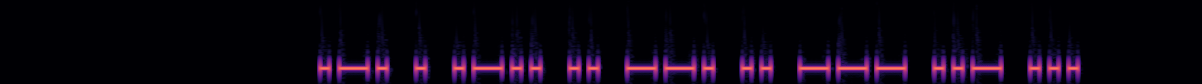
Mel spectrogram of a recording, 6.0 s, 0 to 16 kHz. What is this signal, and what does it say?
Morse code, heard as a keyed tone, about 25 wpm, 700 Hz. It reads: RELIGIOUS
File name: practice / 25wpm / 9 Letter Words - First 3 Letters Given - 25wpm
